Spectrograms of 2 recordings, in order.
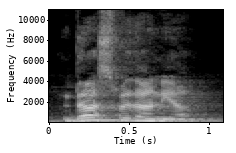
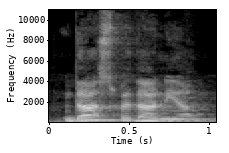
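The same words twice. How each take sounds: First: The first vowel sounds like a reduced a. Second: The first vowel sounds like a reduced a.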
